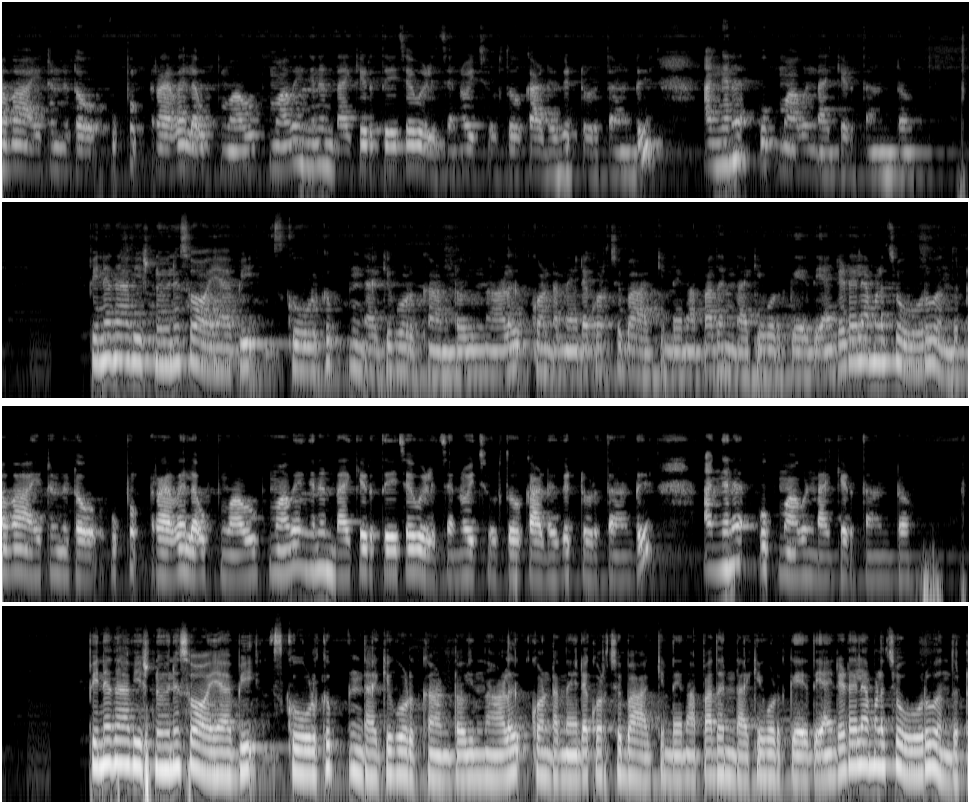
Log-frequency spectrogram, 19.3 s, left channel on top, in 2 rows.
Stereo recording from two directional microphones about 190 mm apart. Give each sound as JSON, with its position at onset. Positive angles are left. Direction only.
{"t": 0.0, "sound": "speech", "side_deg": -40}
{"t": 10.5, "sound": "speech", "side_deg": -45}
